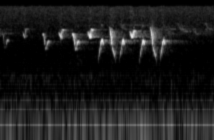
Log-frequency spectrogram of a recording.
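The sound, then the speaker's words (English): A Connecticut warbler delivers a quick, accelerating series of bright, ringing chirps that grow louder toward the end, rhythmic and clear against a quiet outdoor background with no voices. “the Connecticut warbler carefully conceals itself before making a peep, and even the call itself makes it hard to pinpoint the bird.”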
